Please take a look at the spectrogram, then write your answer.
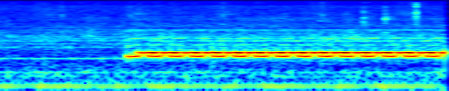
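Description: A cell phone rings inside the Crossout vehicle combat video game, a steady electronic tone that switches on partway through and holds at moderate level over a low background hum, with no talk.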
